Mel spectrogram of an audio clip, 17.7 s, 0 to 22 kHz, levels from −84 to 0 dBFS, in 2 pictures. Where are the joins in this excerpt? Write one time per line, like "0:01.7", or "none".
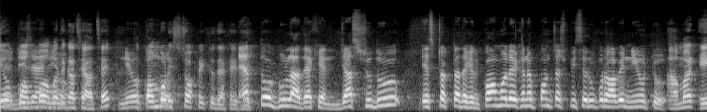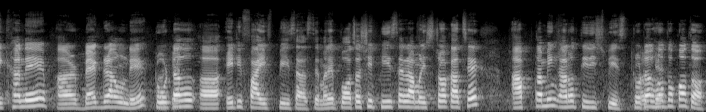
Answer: none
